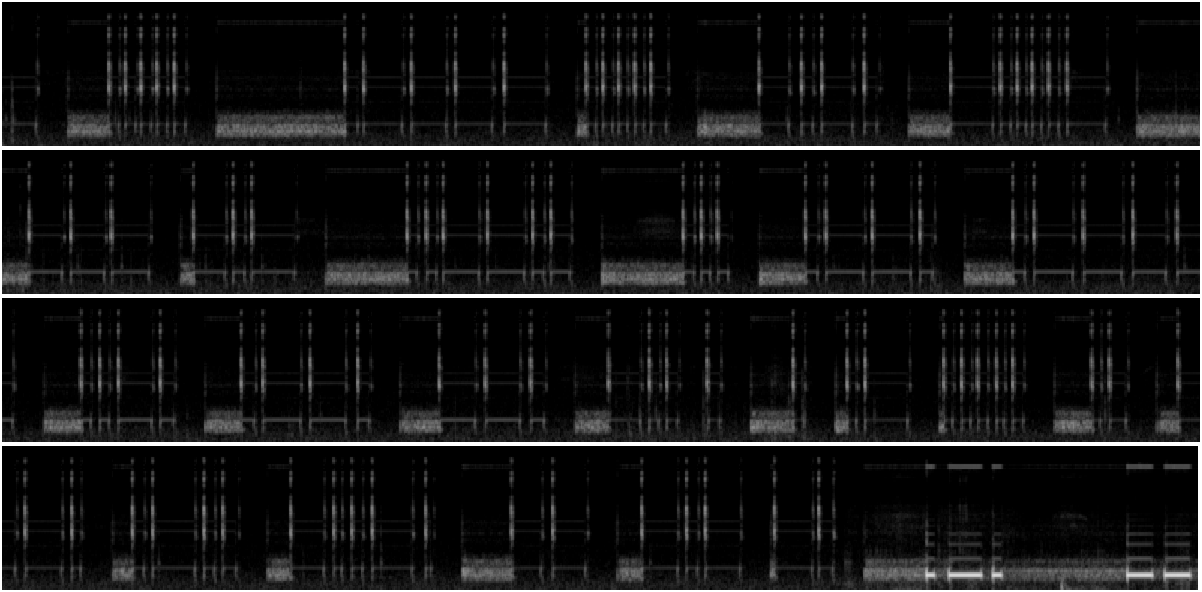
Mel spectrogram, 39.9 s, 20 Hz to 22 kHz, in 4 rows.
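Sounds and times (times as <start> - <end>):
morse code beeps: 28.8 - 39.9
radio band hiss: 37.2 - 39.4.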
